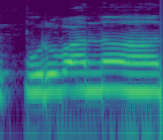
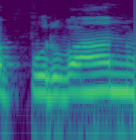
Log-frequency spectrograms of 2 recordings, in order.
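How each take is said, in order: First: पूर्वान्ह said "poor-vaa-nha"; an open final syllable, n then h, in पूर्वान्ह; n before h. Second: पूर्वान्ह said "poor-vaahn"; h before n. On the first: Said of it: "नहीं होता". (पूर्वान्ह में पहले "न", फिर "ह") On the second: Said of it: "न बाद में आता है". (पूर्वान्ह को "पूर्वाह्न" बोलें) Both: Shown as a demonstration.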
